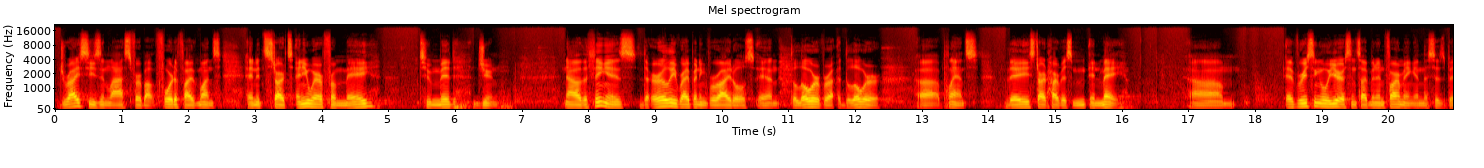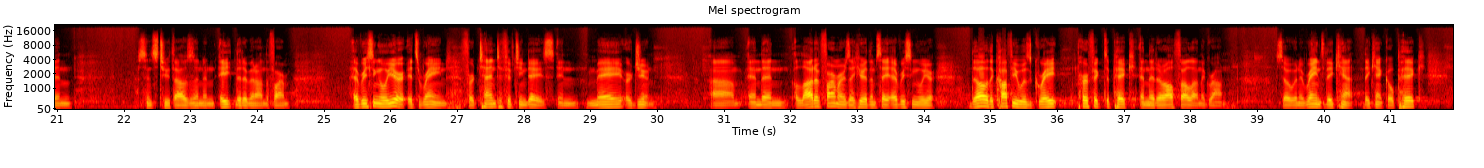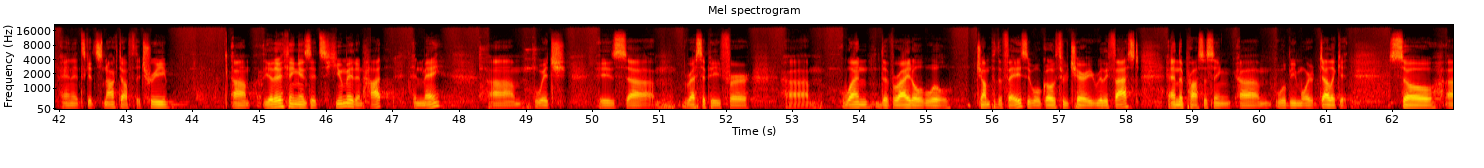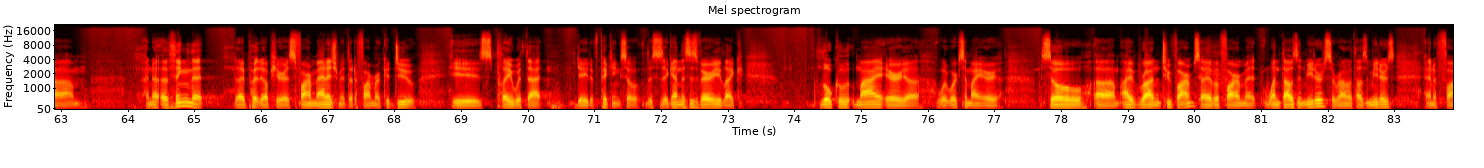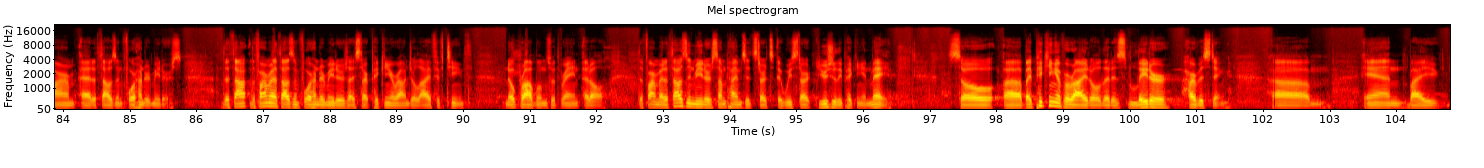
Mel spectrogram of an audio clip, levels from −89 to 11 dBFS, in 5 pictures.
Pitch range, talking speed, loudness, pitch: 105-125 Hz, 155 wpm, -25 LUFS, 110 Hz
